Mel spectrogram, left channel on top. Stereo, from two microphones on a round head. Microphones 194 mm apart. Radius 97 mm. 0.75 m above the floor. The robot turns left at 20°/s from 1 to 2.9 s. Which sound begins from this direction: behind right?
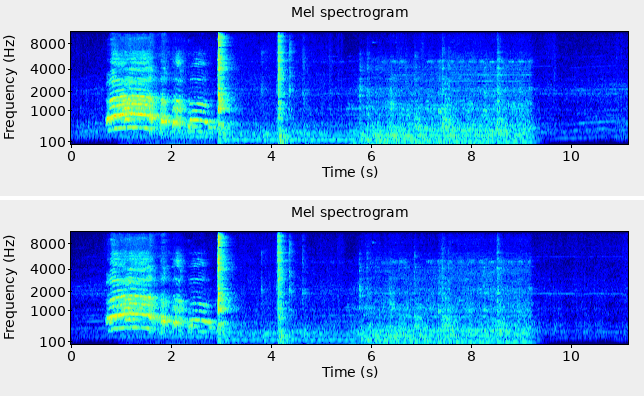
Crying, at 0.7 s.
